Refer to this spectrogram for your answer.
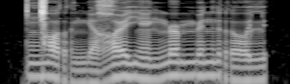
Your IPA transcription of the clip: ŋ͡ǀ ɔ˦˨ r ŋ e˨ ʁ ø˦ j ẽ˧ ŋ ə˞˦ m ø˦ n r o˧ lʲ

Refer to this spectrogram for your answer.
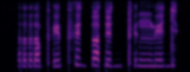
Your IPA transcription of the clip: r ɔ pʼ y pʰ ʉ d ɗ ɔ ɗ ʉ d pʼ y ŋ͡m y d

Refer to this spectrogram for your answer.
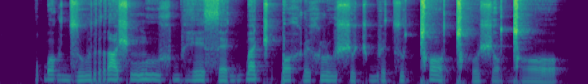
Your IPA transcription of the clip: ɓ ɔ ɡ d͡z u r ɑ ʃ ŋ͡m u x bʱ e s ɛ ɡ ɡ͡b a t͡ʃ k͡p ɔ x ɽ ø x ɭ u ʃ o t͡ʃ b ø t͡s u ǀ ɔ ǀʰ o ʃ ɔ ɡ͡ǀ ɔ

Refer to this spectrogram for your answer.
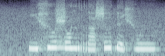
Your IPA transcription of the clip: k͡p i˨ xʲ o˦ ɮ o˧ lʲ r a˨ ɬ ɨ˦ ɗ e˨ ç w ʉ˧

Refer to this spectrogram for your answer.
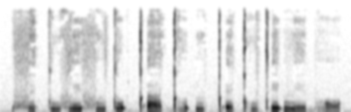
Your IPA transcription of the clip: f ɛ̤˥˩ ʔ t u˩ f l e˨˥ f ɯ˧˩˧ t o˨˥ ʔ ǃʼ a˧˩˧ ɡ͡ǃ ɤ˩ ʔ ɯ˧˩˧ ǃʼ ɛ˩ ǃʰ u˩ tʼ e˥ ʔ β e˩ bʱ ɔ˧˩˧

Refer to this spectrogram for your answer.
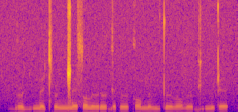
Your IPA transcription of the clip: ɡ͡b ə˞ ʎ i ŋ͡m ɛ cʰ ə˞ ŋ͡ǁ ɛ s ɔ l ə˞ ɾ ə˞ ɡ ɛ p ə˞ k ɔ n̪ ə˞ l i t̪ ə˞ l ɔ v ə˞ ɡ i ŋ͡m i ʈ ɛ

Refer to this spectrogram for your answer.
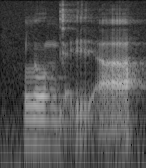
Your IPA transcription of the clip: l o ŋ ɡ ɛ̰ rʲ a̰

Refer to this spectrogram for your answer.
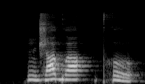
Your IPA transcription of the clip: n d͡ʒ ɑ ɡʷ ɑ | pʰ o

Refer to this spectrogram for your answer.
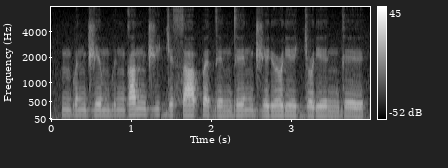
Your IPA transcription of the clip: m b ɛ n d͡ʒ e m b e ŋ ɡ a n d͡ʒ i ɟ e s a p ɛ d e n d e n d͡ʒ e ɾʲ ə˞ ɾʲ e ɟ ə˞ ɾʲ e ŋ ɡ e

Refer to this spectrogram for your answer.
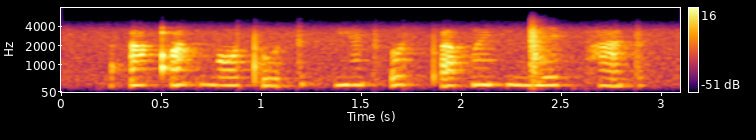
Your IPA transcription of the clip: ʔ ã qʼ ũ t ŋ ɔ tʼ u t | j ẽ t ʔ ɤ t pʼ a p ẽ t ŋ͡ǀ e t pʰ ã t

